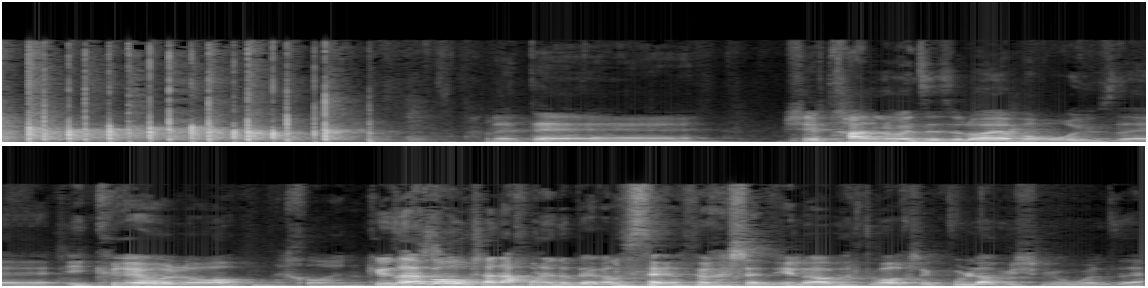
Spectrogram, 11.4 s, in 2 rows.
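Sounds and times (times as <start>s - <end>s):
crowd hand clapping: 0.0s - 2.1s
speech: 2.5s - 11.4s.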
